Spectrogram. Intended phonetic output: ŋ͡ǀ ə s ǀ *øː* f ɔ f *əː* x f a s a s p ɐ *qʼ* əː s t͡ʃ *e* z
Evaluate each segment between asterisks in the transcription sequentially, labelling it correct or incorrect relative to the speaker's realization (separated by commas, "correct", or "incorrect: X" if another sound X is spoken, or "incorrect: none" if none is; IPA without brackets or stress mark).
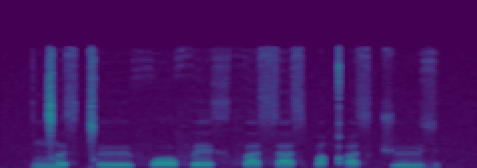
correct, incorrect: ɛː, correct, incorrect: ø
